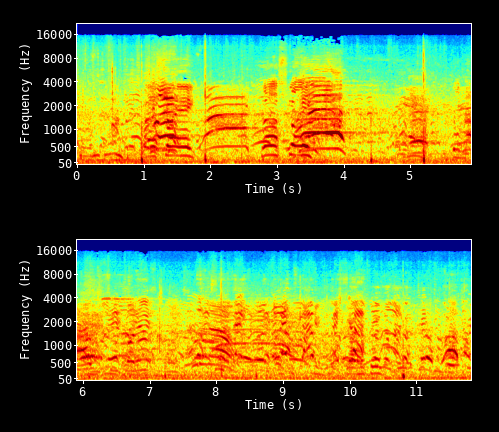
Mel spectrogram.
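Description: A football is kicked with a dull thud.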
